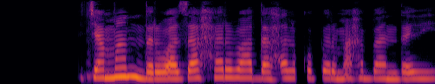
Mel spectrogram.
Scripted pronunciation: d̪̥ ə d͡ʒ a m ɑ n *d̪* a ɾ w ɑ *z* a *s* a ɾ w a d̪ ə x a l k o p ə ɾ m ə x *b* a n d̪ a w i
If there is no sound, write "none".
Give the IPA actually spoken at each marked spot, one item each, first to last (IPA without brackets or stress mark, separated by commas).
d̪, z, h, b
